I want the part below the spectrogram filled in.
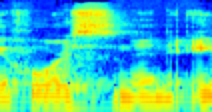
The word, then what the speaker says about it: hoarse: It, so 말할 때 hoarse는 H-O-R-S-E. 근데 이거는 hoarse, H-O-A-R-S-E. Hoarse. 그리고 거칠다 coarse이라고 하잖아요. So coarse 있고 근데 또 경로할 때 coarse도 있어요. 다른 거고 하나는 coarse하고 coarse 근데 발음은 똑같아요. coarse하고 coarse하고 horse하고 horse 네 개 다 발음은 똑같아요.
